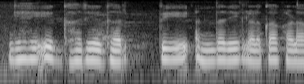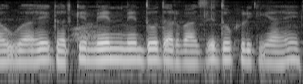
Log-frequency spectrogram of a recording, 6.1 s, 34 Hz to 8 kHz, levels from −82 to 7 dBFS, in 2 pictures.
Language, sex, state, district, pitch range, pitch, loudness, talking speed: Hindi, female, Madhya Pradesh, Bhopal, 155-170 Hz, 165 Hz, -17 LUFS, 205 wpm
